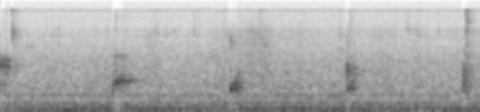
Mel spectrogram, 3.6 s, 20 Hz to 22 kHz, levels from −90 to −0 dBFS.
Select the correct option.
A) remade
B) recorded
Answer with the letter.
B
